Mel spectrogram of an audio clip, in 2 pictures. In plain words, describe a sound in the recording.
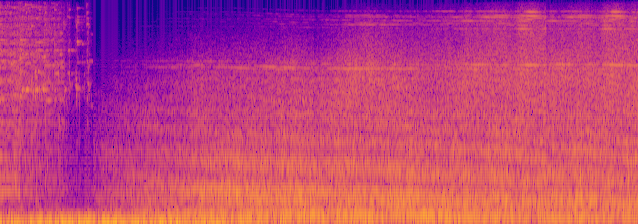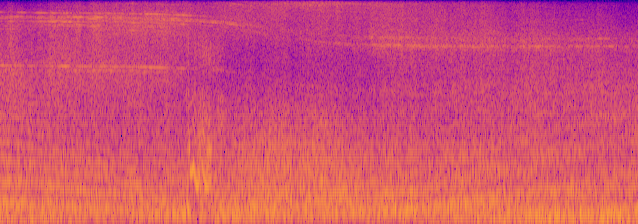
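A jet airliner's engines roar and whine as it taxis.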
